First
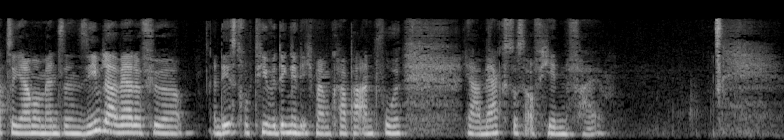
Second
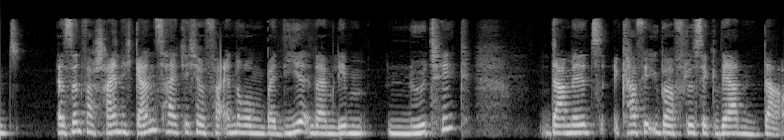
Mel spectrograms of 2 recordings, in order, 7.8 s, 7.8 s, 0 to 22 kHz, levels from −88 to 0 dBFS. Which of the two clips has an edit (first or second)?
first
